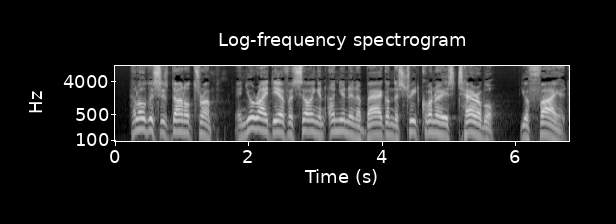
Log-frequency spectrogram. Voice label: Character; Donald Trump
